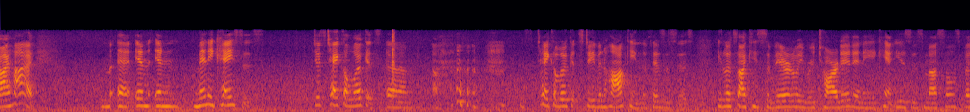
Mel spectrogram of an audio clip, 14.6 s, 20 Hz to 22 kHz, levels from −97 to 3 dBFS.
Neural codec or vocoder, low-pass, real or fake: none; 7.2 kHz; real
